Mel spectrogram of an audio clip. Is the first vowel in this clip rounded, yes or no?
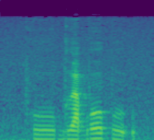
yes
